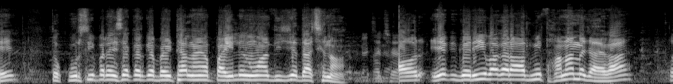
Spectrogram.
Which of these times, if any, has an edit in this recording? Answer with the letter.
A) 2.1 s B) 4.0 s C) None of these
B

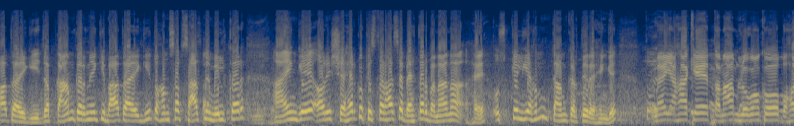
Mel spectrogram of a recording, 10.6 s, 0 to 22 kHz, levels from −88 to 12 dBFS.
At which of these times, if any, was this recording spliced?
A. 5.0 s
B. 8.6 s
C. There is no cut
B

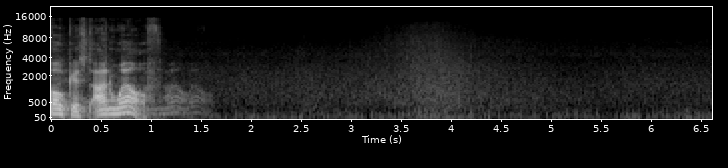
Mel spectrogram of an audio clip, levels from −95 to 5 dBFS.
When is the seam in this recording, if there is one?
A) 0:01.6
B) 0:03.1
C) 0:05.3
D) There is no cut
A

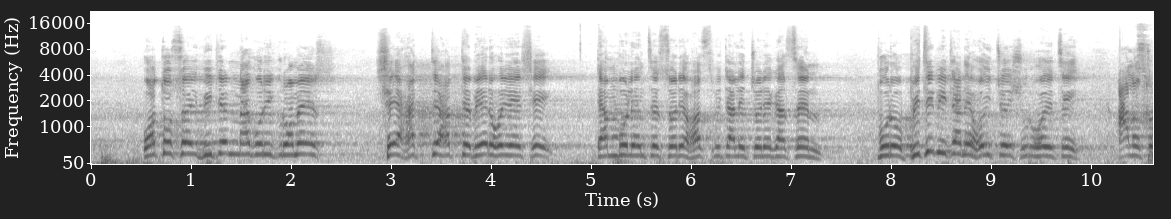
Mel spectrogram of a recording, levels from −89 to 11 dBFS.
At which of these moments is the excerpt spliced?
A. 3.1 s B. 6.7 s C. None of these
C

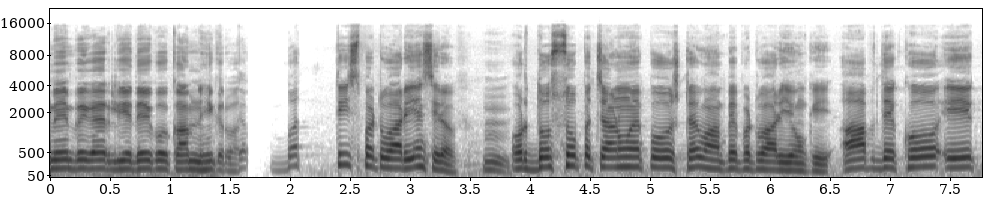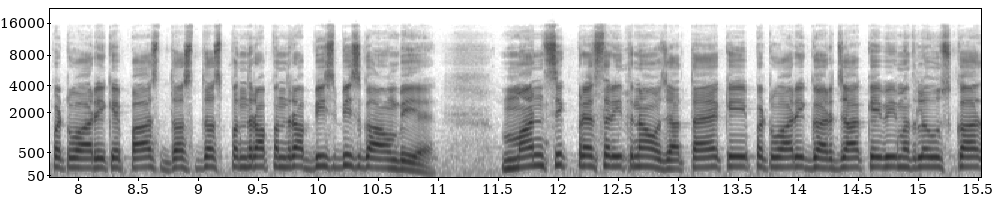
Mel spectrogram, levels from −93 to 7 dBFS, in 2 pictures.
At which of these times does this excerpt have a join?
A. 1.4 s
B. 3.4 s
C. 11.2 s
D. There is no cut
A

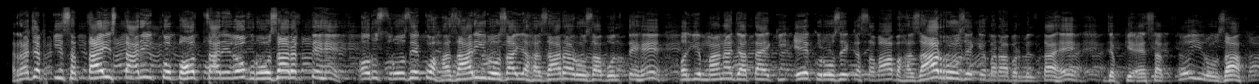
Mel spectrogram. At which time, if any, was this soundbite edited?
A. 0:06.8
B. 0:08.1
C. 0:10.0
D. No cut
D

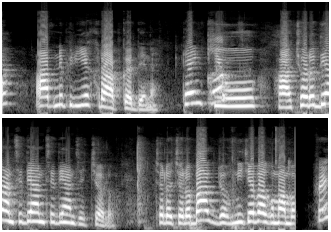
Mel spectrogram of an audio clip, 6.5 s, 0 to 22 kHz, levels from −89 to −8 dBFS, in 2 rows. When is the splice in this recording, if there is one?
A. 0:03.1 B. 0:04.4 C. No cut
C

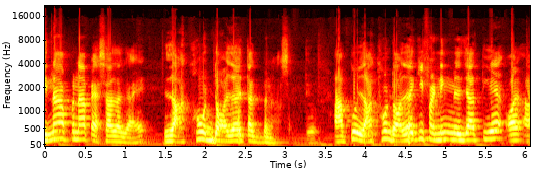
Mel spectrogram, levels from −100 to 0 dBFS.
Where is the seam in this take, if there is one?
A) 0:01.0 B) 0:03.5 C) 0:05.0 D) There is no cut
D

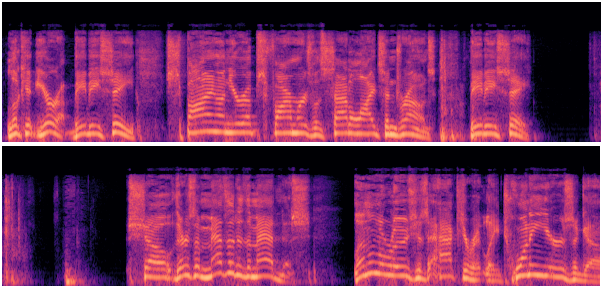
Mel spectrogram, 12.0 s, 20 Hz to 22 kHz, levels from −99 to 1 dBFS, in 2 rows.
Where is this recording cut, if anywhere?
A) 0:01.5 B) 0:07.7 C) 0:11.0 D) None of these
C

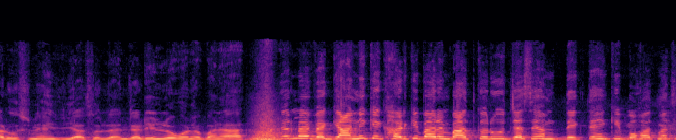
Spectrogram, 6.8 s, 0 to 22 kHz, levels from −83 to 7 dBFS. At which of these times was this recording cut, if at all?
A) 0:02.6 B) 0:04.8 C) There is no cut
A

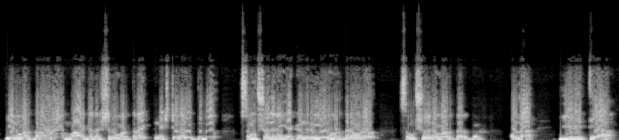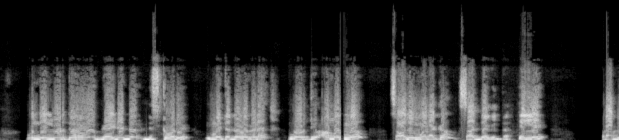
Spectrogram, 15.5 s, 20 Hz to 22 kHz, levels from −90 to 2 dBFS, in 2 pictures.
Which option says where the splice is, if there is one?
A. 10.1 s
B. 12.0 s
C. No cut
B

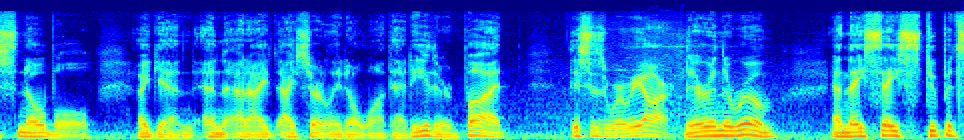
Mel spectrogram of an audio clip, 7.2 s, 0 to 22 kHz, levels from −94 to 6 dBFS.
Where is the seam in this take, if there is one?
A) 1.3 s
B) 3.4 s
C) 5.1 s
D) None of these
C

